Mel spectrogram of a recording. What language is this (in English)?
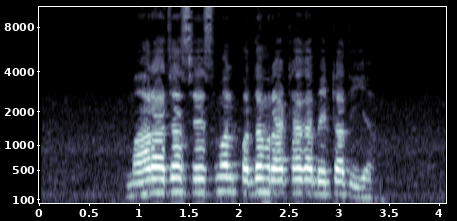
Sansi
